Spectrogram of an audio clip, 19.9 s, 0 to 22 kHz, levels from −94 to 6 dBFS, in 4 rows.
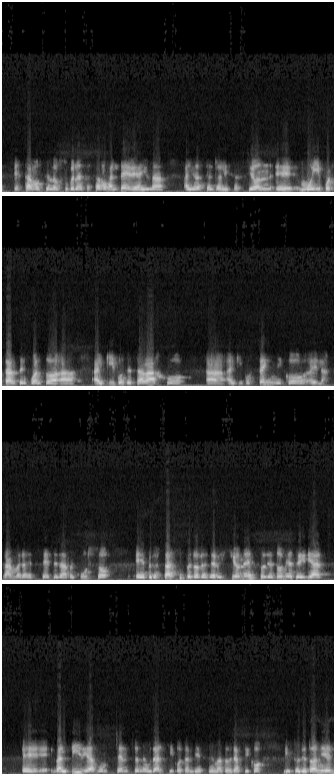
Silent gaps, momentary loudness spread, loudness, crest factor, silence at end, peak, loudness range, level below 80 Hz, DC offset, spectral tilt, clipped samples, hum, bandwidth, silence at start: none; 10 LU; -22 LUFS; 20 dB; 0 s; -2 dBFS; 4 LU; -52 dBFS; under 0.1%; -4.5 dB/octave; under 0.1%; none; 5.8 kHz; 0.2 s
